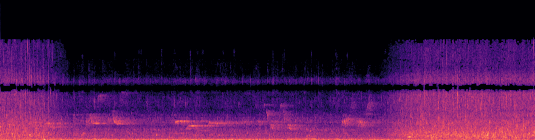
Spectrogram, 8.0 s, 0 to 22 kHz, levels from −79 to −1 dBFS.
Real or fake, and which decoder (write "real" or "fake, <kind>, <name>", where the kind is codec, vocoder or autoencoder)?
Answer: real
